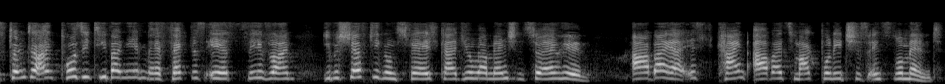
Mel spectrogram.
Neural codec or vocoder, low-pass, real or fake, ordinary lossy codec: codec, 16 kHz, 1.1 kbps, Voila-Tokenizer; none; fake; none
